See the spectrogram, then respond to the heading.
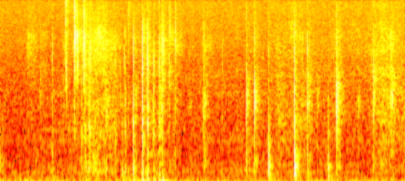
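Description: Fingertips and nails tap and scratch the glossy plastic-covered paper dust jacket of a closed hardback library novel, "Tucker's Last Stand," lying on a wooden table, crinkling the cover. The result is a quiet run of short, dry taps and crinkly scratches with bright clicks over a low, soft thud, and the book itself sounds solid.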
